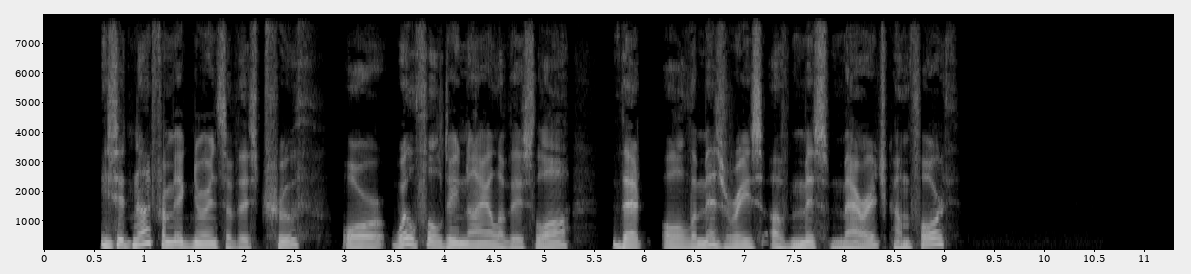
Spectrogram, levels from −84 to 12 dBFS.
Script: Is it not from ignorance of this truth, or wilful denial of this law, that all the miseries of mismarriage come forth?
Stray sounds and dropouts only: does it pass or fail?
pass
